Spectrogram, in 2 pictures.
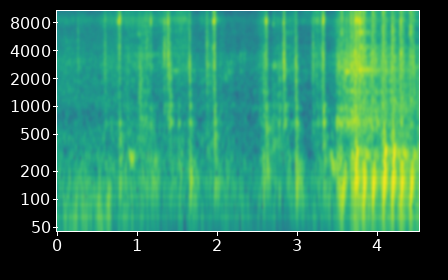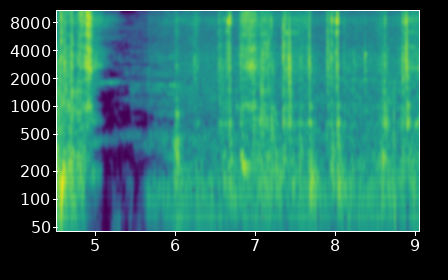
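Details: Small boat engine started after cleaning and light oiling against rust, with nearby work noise; fires up with uneven popping bursts settling into a rough running beat, a normal start.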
